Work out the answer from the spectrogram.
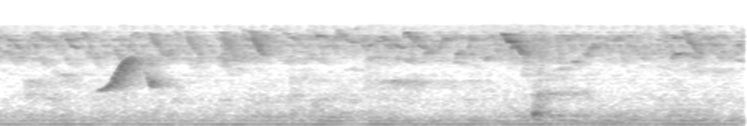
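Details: Caged greater green leafbird, kept for two months after a heavy moult and now beginning to sing freely: a busy stream of high, scratchy chirps and short sweeps, with one clear rising whistle near the start, over low steady hum.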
